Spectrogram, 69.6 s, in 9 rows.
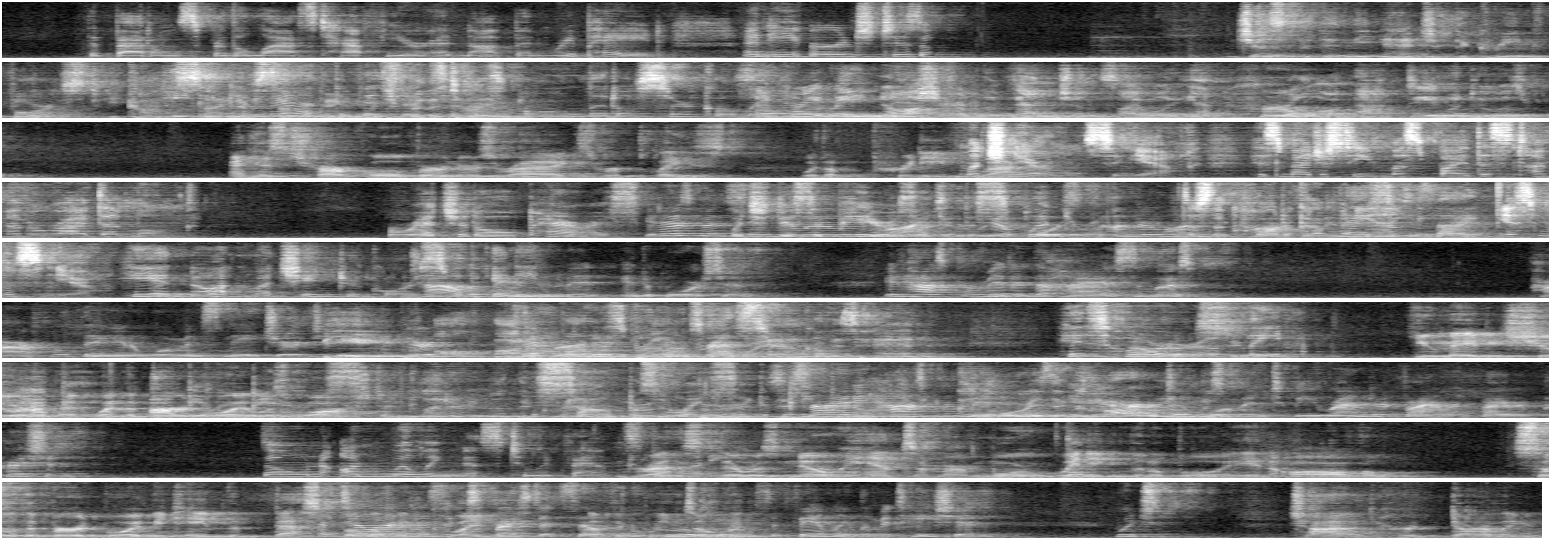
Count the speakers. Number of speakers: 8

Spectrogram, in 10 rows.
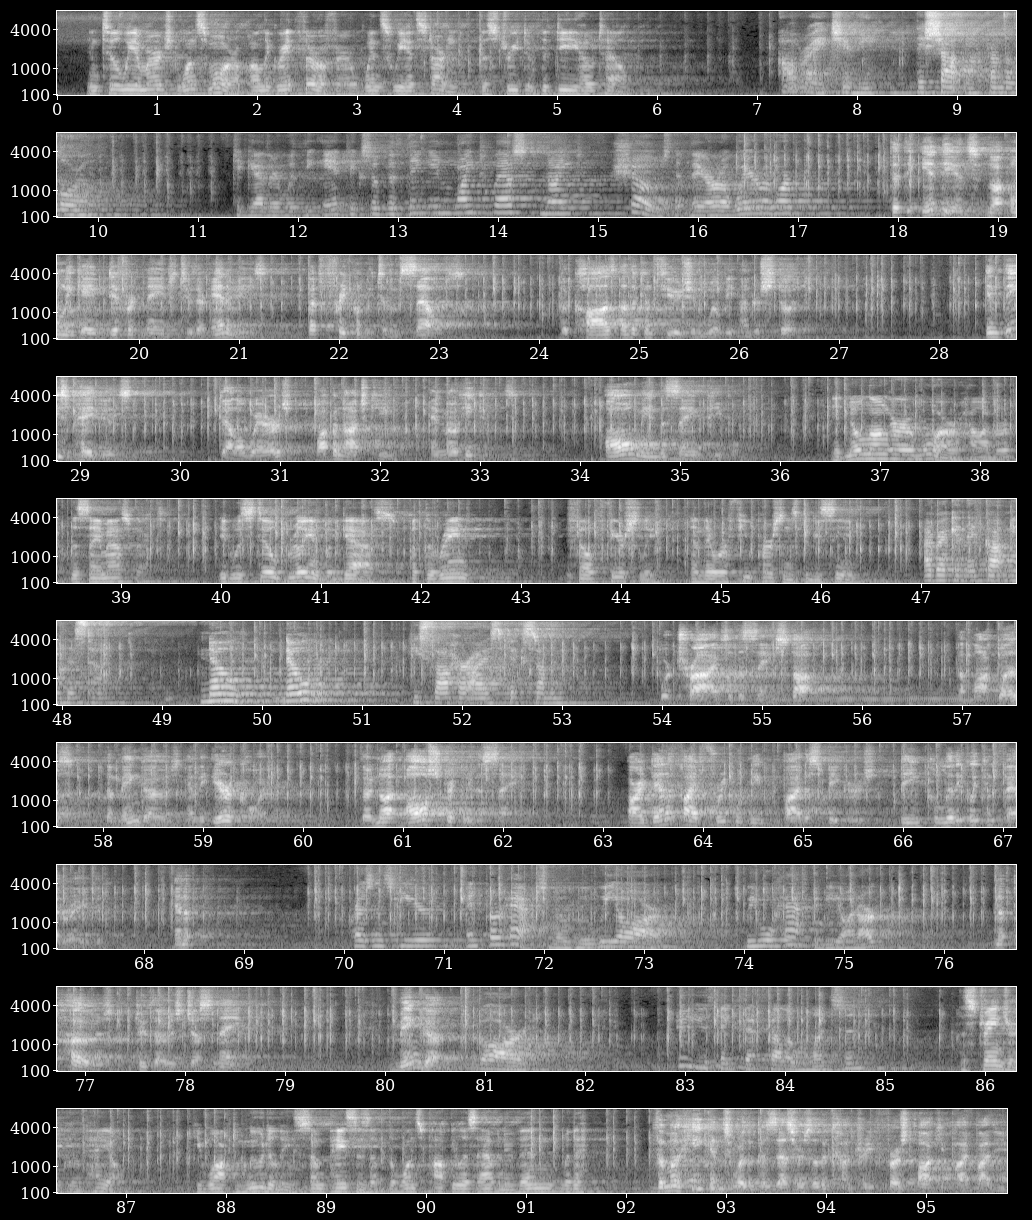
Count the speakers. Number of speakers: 4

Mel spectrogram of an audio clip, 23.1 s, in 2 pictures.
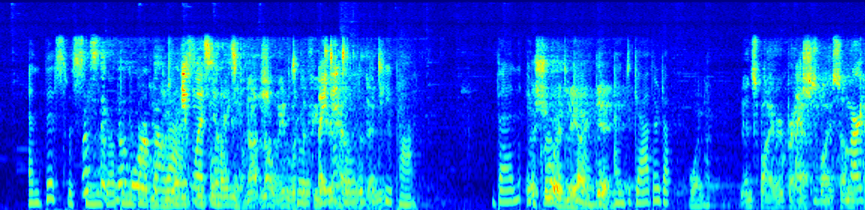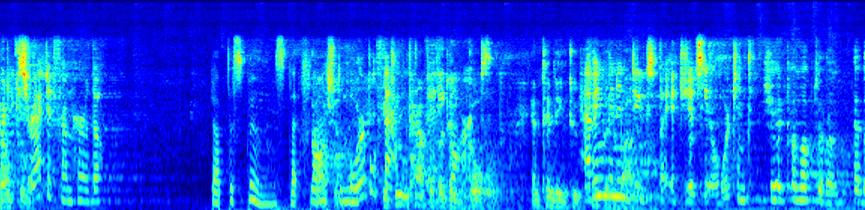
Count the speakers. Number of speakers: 5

